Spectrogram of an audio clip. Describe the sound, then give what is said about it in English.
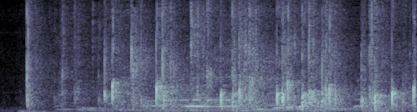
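An audience bursts into scattered clapping that swells into steady applause for about two seconds, with a few voices calling out over the claps, clapping to vote that a pair of shoes being shown is chic. “Clap if you think these are chic.”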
